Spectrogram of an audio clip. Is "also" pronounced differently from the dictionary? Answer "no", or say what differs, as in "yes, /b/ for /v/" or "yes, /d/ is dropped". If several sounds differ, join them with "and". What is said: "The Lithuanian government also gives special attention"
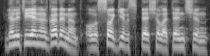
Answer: no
